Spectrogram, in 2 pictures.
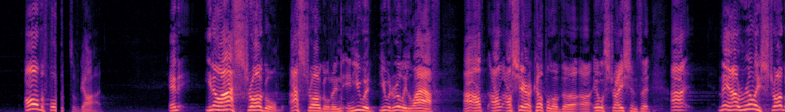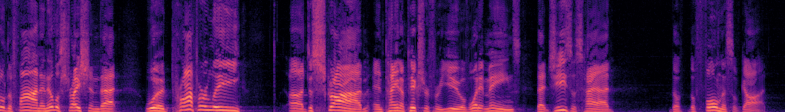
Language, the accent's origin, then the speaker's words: English; Mississippi, United States; I'm from Mississippi, so we called them cathead biscuits because they were big as a cat's head.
